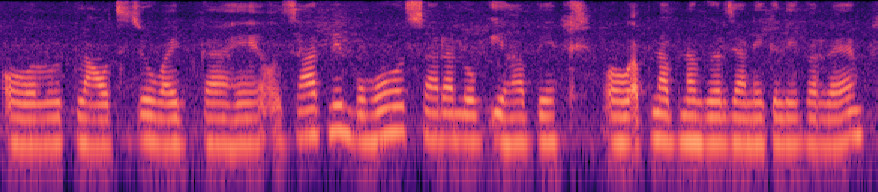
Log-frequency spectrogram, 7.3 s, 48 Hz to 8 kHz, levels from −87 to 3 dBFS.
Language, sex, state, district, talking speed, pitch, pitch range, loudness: Hindi, female, Arunachal Pradesh, Lower Dibang Valley, 195 wpm, 180 Hz, 170-195 Hz, -20 LUFS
